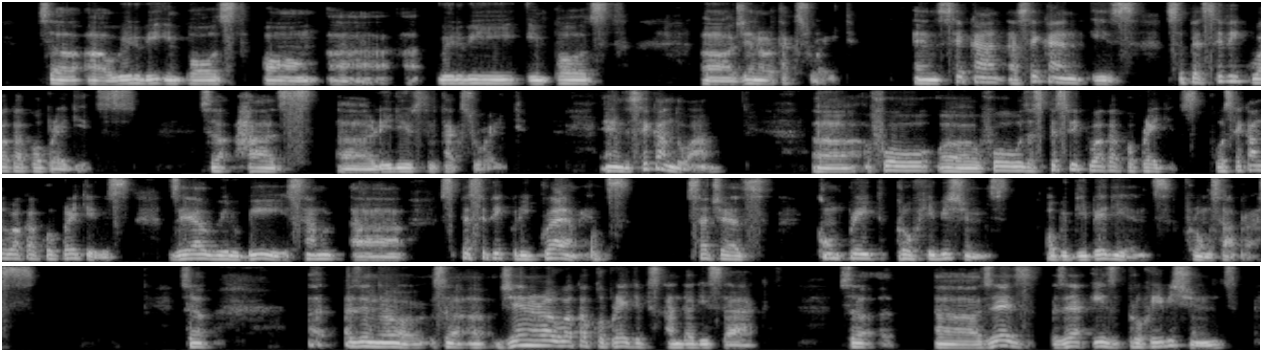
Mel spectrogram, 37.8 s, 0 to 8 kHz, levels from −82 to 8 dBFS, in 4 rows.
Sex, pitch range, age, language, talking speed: male, 115-150 Hz, 50-69, English, 125 wpm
